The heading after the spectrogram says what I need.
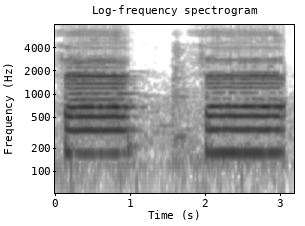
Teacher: সা হরফটি উচ্চারণের সময় জিহ্বার আগা সামনের উপরের দুই দাঁতের আগার সাথে লেগে খুব পাতলা করে উচ্চারণ করতে হবে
